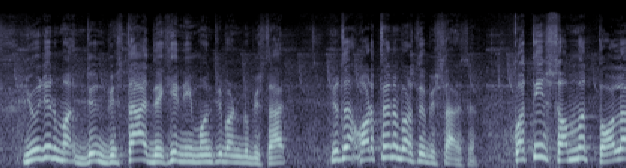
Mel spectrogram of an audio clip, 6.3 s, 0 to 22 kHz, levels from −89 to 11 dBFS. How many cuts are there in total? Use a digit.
1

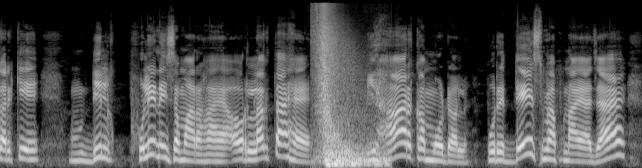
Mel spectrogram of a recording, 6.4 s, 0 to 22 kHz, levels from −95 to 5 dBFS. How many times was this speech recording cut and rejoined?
1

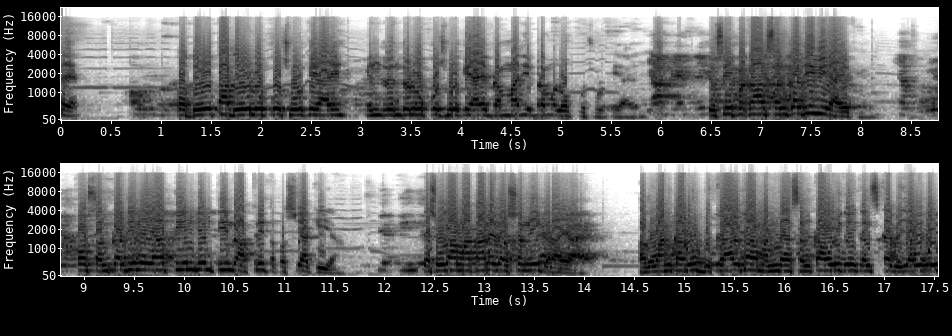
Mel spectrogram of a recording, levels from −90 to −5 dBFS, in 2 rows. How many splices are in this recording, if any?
0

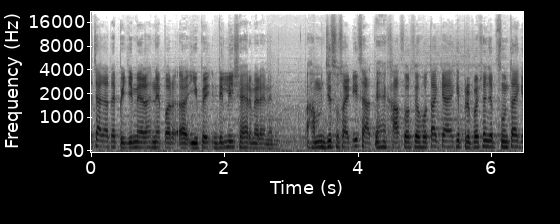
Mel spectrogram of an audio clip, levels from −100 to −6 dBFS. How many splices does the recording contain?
1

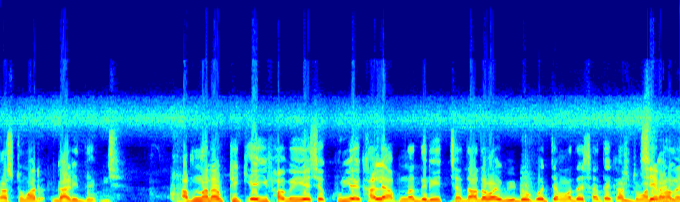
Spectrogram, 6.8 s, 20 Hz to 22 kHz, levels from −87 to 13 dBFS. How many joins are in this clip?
0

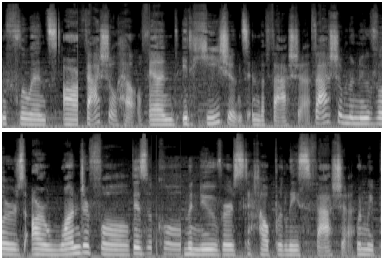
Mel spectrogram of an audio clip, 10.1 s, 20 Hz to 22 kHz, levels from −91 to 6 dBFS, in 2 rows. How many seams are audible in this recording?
3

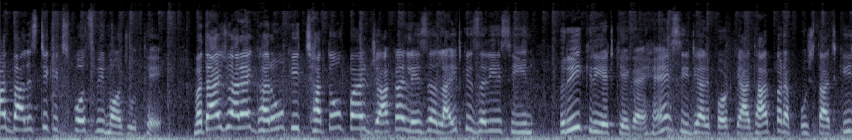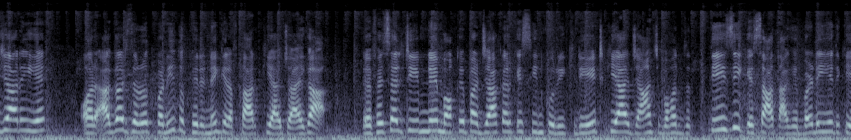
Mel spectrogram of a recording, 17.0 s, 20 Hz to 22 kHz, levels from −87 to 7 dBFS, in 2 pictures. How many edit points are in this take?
1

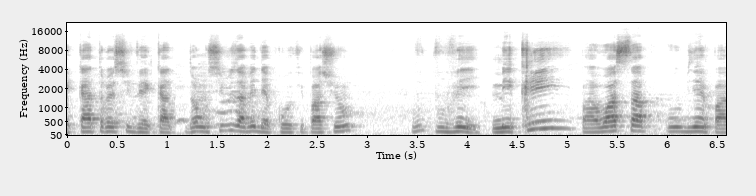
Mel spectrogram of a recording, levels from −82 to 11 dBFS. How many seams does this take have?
2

